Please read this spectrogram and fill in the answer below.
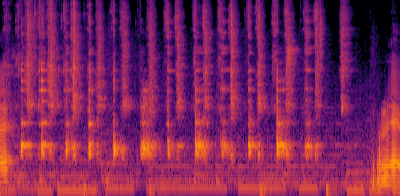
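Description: Quick light tapping on a small metal sifter, about five taps a second, shaking icing sugar over a mint julep. The tapping stops shortly before the end, over steady background music.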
